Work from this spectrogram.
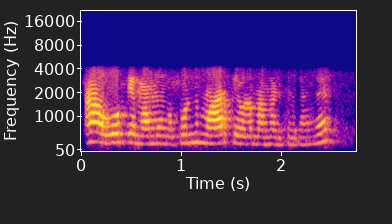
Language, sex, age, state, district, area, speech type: Tamil, female, 18-30, Tamil Nadu, Sivaganga, rural, conversation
